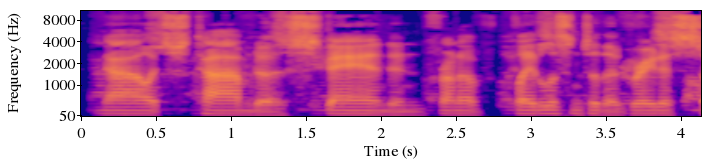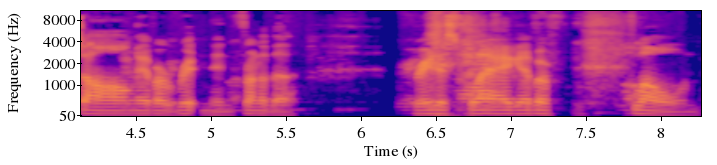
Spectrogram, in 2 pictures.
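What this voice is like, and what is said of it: Slow Southern drawl. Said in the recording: “He was speaking in like a really like slow Southern drawl accent.”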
